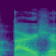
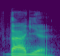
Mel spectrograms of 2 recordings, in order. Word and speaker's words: Tarja: nome da mulher errada eu falava Tarja como se Lia né como na realidade o nome dela se pronuncia como tária e quando ela saiu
